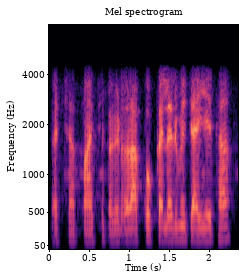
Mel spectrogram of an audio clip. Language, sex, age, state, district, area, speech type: Urdu, male, 18-30, Delhi, North West Delhi, urban, conversation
